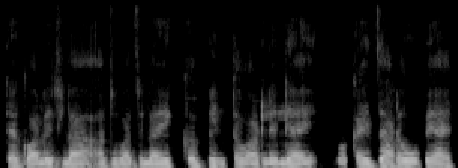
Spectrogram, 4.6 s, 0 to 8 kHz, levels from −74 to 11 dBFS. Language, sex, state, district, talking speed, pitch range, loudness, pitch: Marathi, male, Maharashtra, Dhule, 170 wpm, 140-145 Hz, -18 LUFS, 145 Hz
